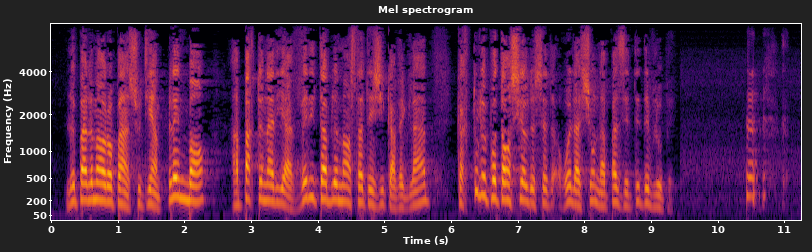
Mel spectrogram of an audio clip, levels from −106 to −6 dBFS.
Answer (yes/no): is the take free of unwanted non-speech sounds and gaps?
no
